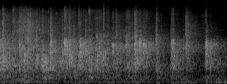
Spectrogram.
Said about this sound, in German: Da könnte der Applaus auch ein bisschen dicker ausfallen. 36 Jahre, das gibt's nicht so oft.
